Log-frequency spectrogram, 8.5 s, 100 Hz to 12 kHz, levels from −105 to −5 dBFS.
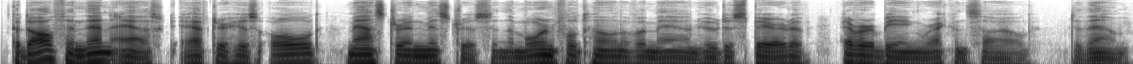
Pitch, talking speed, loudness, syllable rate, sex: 90 Hz, 170 wpm, -21 LUFS, 4.8 syllables/s, male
